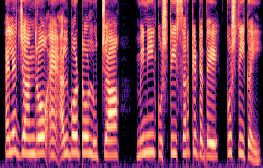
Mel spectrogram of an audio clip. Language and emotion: Sindhi, neutral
